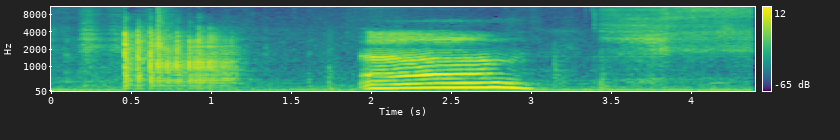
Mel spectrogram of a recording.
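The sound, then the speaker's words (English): A short, bright clatter of dice tumbling across a hard tabletop for about a second, rolled for a vehicle handling check in a tabletop game, followed by a sustained hummed voice and faint background rustle. “What do I roll for vehicle handling?”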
